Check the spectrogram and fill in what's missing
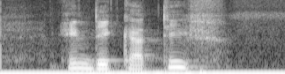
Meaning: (adjective) indicative, approximative, roughly estimated; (noun) the indicative mood
- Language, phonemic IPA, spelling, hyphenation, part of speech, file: Dutch, /ɪndikaˈtif/, indicatief, in‧di‧ca‧tief, adjective / noun, Nl-indicatief.ogg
